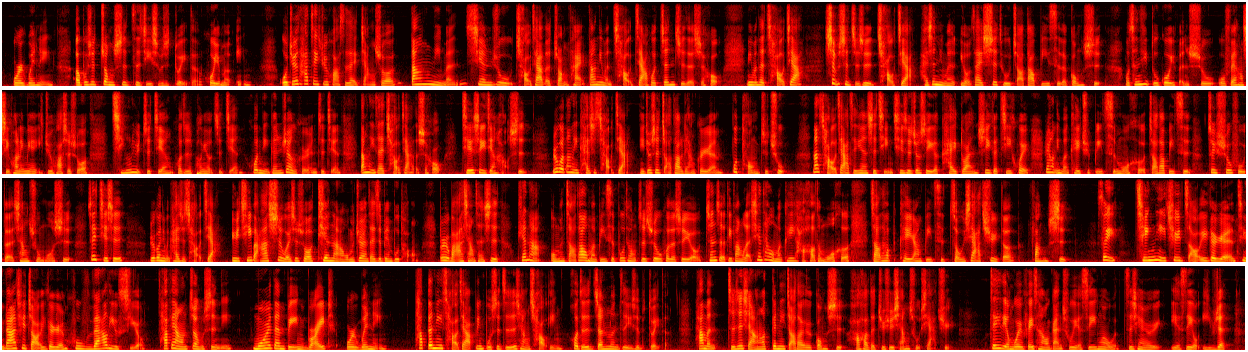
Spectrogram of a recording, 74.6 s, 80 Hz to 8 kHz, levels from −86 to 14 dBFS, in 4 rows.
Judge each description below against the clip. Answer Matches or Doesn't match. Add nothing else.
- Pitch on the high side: Matches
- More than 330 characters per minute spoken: Matches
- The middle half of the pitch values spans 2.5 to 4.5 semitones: Matches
